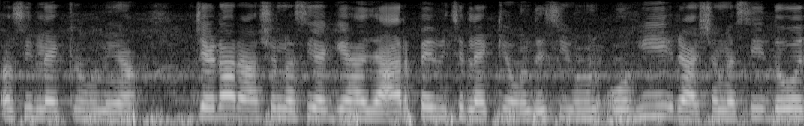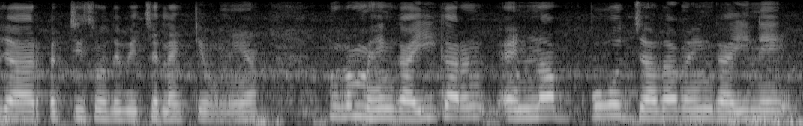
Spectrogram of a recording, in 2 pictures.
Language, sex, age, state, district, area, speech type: Punjabi, female, 30-45, Punjab, Mansa, urban, spontaneous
